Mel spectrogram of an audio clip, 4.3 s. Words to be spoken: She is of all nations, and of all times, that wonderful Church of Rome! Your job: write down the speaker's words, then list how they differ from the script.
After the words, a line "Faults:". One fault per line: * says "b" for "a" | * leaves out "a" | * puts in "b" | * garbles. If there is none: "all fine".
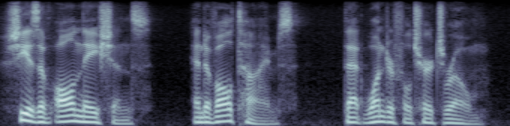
She is of all nations, and of all times, that wonderful Church Rome!
Faults:
* leaves out "of"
